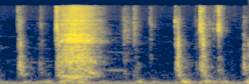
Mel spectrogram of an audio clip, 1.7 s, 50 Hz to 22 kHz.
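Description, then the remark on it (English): Soft, irregular keyboard typing as Isaiah chapter 26 is typed for Instagram: a handful of quick clicks scattered across the moment, with a loud breathy exhale early on and a steady low hum underneath. No one speaks. “I'm just typing it here for Instagram too.”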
